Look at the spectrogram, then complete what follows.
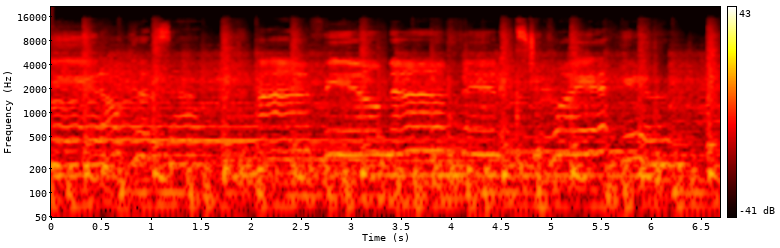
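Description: Rock band playing live: a woman singing lead over electric guitars, bass guitar and a drum kit.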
